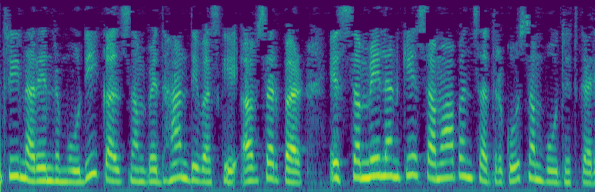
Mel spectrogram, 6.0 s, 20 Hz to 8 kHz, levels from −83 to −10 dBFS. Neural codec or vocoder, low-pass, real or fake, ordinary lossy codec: none; 7.2 kHz; real; MP3, 32 kbps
